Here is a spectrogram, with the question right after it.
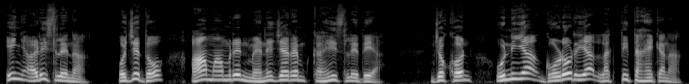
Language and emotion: Santali, angry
